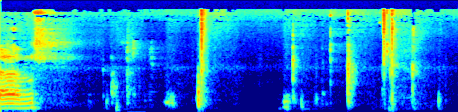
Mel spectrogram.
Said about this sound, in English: Yeah, I was wondering if you could type the author of The Word of the Buddha.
